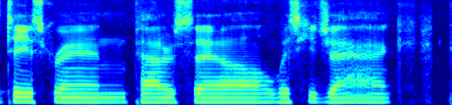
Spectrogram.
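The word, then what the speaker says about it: Tayschrenn: Um he pronounces taste grin powder sail whiskey jack buke piron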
